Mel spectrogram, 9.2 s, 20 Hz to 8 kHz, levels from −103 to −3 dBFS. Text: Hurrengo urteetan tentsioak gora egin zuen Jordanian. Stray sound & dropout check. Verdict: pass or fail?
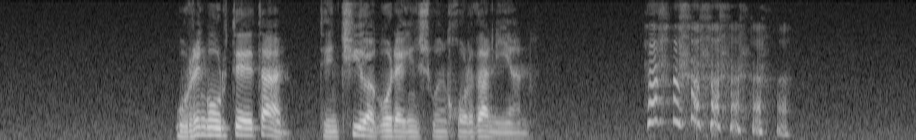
fail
